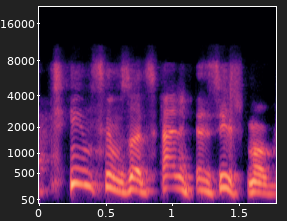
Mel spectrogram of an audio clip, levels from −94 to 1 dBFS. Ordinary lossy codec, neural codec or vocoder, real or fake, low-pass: AAC, 64 kbps; codec, 24 kHz, 1.2 kbps, DualCodec; fake; 10.8 kHz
